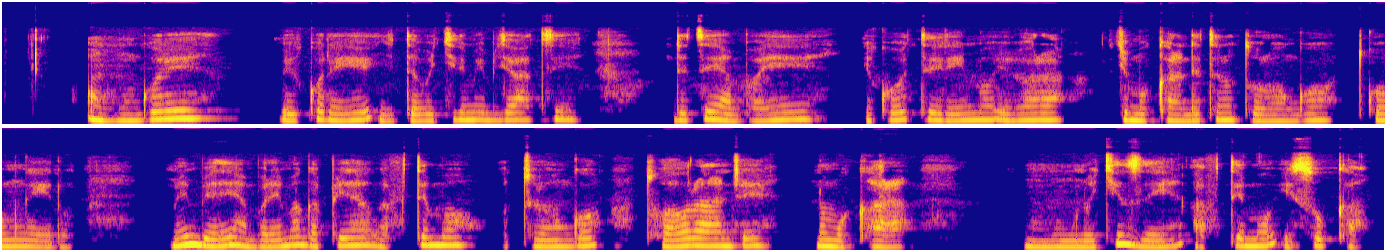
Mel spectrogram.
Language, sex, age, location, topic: Kinyarwanda, female, 18-24, Huye, health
